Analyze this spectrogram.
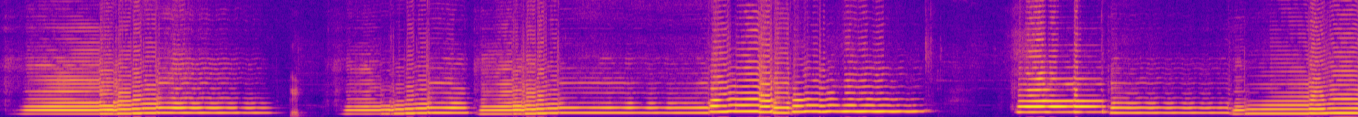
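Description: Saxophone playing short phrases in chromatic glissandos, sliding up in quick half-steps into held target notes with slight vibrato. Near the end a phrase slides back down.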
